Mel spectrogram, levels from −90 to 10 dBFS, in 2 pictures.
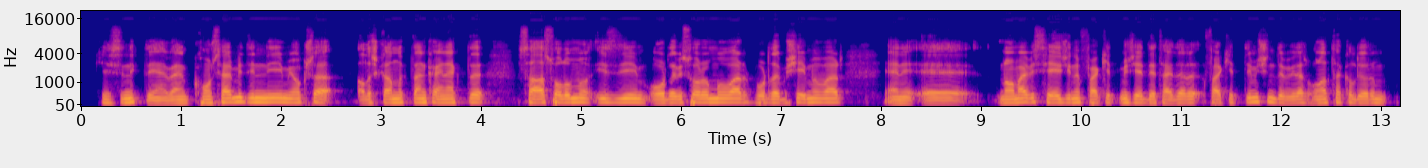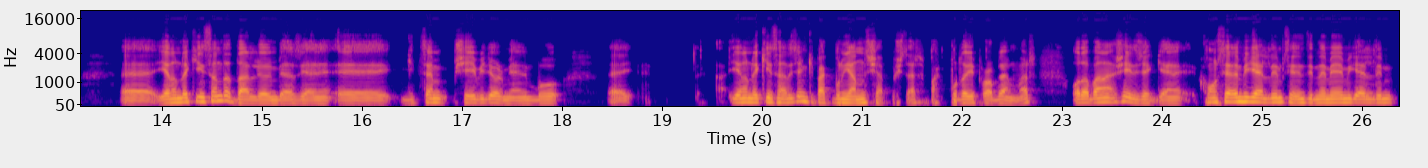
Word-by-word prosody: Kesinlikle. 115 0 -1
Yani, 90 0 -1
ben 100 +1 0
konser 110 +5 0
mi 140 0 +4
dinleyeyim 130 0 +4
yoksa 120 +1 0 0.2
alışkanlıktan 115 +3 +1
kaynaklı 120 0 0 0.3
sağı 115 -2 +2
solu 120 0 +2
mu 125 -1 +3
izleyeyim? 120 0 +1
Orada 105 +2 +1
bir - - +1
sorun 120 +1 +2
mu 125 0 +3
var? 120 -1 +1
Burada 115 -1 0
bir 110 - -6
şey 125 0 0
mi 125 +1 +1
var? 125 0 +1 0.4
Yani, 100 -1 -1
eee, 95 -1 -2 0.3
normal 110 +5 +3
bir - - -1
seyircinin 120 -2 0
fark 115 -2 -2
etmeyeceği 115 -2 -1
detayları 105 +1 -1
fark 105 - -3
ettiğim 120 +3 -2
için 140 -3 -1
de 110 - -1
biraz 110 +2 -1
ona 110 +2 -2
takılıyorum. 110 -3 -2 0.5
Eee, 85 -1 -1
yanımdaki 125 +7 +3
insanı 165 +4 +3
da 170 -5 0
darlıyorum 100 -1 +1
biraz. 95 0 -2
Yani, 95 -2 -2
eee, 95 -2 -3
gitsem 115 +6 -1
şeyi 115 -1 -1
biliyorum, 110 -3 0
yani, 95 0 -4
bu, 100 0 -3 0.5
eee, - - -5 0.8
a - - -21
yanımdaki 125 +1 +3
insana 125 -2 +1
diyeceğim 150 +6 +1
ki 130 - -8
"Bak, 110 +1 -1
bunu 115 -1 +2
yanlış 110 +2 +2
yapmışlar. 115 +1 -9
Bak, 100 +3 -10
burada 110 - 0
bir 110 - -1
problem 95 -4 -2
var." - - -5 0.3
O - - 0
da 120 - +3
bana 130 +1 +2
şey 150 +2 +1
diyecek 105 -5 -2
yani 95 -1 -2 0.2
"Konsere 130 +2 +3
mi 145 0 +8
geldim, 130 -1 +4
seni 115 -2 0
dinlemeye 115 +1 +2
mi 120 0 +2
geldim?" 115 0 -1
115 Hz, 180 wpm, -22 LUFS, 105-125 Hz, 0.8 s, mi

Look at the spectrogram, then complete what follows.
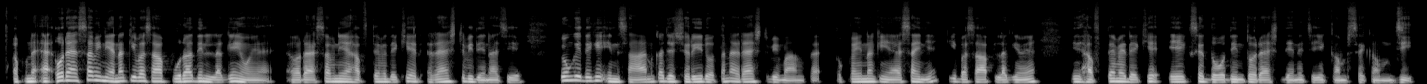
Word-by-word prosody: अपना 135 +2 +2
ए - - +6
और 180 +2 +5
ऐसा 180 +3 +2
भी 195 - +2
नहीं 170 - +4
है - - +4
ना 150 - +4
कि 170 +2 0
बस 160 -3 +1
आप 140 -2 +3
पूरा 135 +1 +4
दिन 145 -1 +3
लगे 115 +4 +1
हुए 105 -6 +2
हैं। 95 +2 -5 0.2
और 105 0 0
ऐसा 105 +6 0
भी - - +2
नहीं 130 - +4
है 120 - +1
हफ़्ते 125 +4 -3
में 125 - +2
देखिए 125 +5 -1
रेस्ट 125 +4 0
भी 130 - +3
देना 105 -2 0
चाहिए। 100 0 -4
क्योंकि 185 - -1
देखिए 170 +1 0
इंसान 120 -4 0
का 140 - -1
जो 130 -1 +3
शरीर 125 0 +1
होता 125 +3 -2
है 140 - -1
ना - - +1
रेस्ट 125 -1 -3
भी 115 - 0
माँगता 95 0 -5
है। - - -7 0.2
तो - - -12
कहीं 125 0 0
न 130 0 +4
कहीं 125 -3 -1
ऐसा 125 +5 -1
ही - - +2
नहीं 110 - 0
है 150 - -4
कि 135 - -5
बस 115 0 -4
आप 110 -1 0
लगे 110 +1 -1
हुए 110 +1 +1
हैं। 130 +1 -1 0.3
इ 130 - +2
हफ़्ते 120 +5 0
में 135 -1 +4
देखिए 120 +5 -1 0.2
1 120 +1 -4
से 130 - +1
2 110 -2 +1
दिन 110 0 +1
तो 115 - +2
रेस्ट 105 - -6
देने 105 0 -1
चाहिए 105 0 -3
कम 95 -1 -1
से 100 - -5
कम। 95 0 -3
जी। 105 -4 -2
125 Hz, 300 wpm, -20 LUFS, 110-135 Hz, 0.3 s, ए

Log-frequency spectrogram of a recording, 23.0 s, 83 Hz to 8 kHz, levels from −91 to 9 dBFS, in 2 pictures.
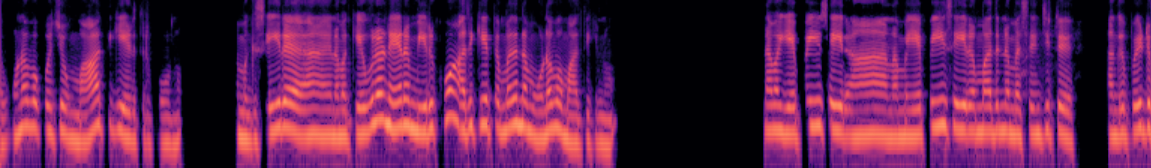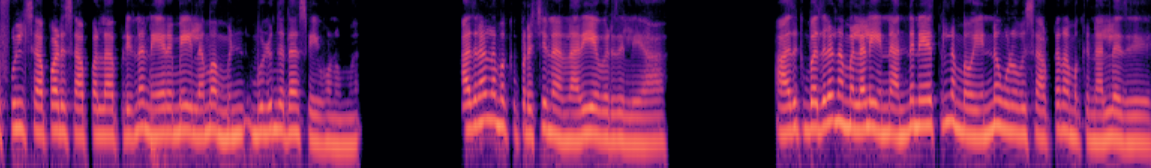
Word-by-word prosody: உணவ 250 +2 -1
கொஞ்சம் 215 -3 -3
மாத்திக்க 235 +3 0
எடுத்துட்டு 175 -2 -7
போகணும். 170 +1 -8 0.5
நமக்குச் 180 -3 -2
செய்ற 245 +3 +3 0.2
அ, - - +3 0.2
நமக்கு 200 +1 -2
எவ்வளவு 280 +5 +5
நேரம் 250 -1 +5
இருக்கோ 245 +9 0
அதுக்கேத்த 255 +1 -1
மாதிரி 260 +2 +3
நம்ம 220 -5 0
உணவ 235 +3 +2
மாத்திக்கணும். 165 -1 -6 1.5
நாம 230 0 0
எப்பயும் 260 +4 -1
செய்ற 225 -3 +4 0.2
ஆ - - +1 0.3
நாம 200 0 0
எப்பயும் 255 +5 0
செய்ற 230 -2 +3
மாதிரி 225 0 0
நாம 210 -1 0
செஞ்சுட்டு 215 0 -2 0.5
அங்க 205 +1 -1
போயிட்டு 235 +2 +2
ஃபுல் 245 -3 0
சாப்பாடு 225 +1 +1
சாப்பிடலாம் 205 0 -1
அப்புடீன்னா 205 +4 -3
நேரமே 215 +2 +1
இல்லாம 215 +2 0
மின் 205 +2 0 0.2
முழுங்கதான் 220 -1 0
செய்வோம் 170 -2 -5
நம்ம. 160 0 -6 1.2
அதனால 280 +6 +2
நமக்குப் 230 -5 -3
பிரச்சன 210 -1 -1
நெறைய 205 +3 +3
வருது 185 -1 -2
இல்லையா? 170 0 -4 1.3
அதுக்கு 235 +1 0
பதிலா 255 +4 +3
நம்மளால 245 -2 +4
என்ன 220 - +1
அந்த 215 +5 +1
நேரத்துல 265 +3 +1
நம்ம 220 -6 0
என்ன 235 +5 +1
உணவு 220 -2 -1
சாப்பிட்டா 195 +3 -4
நமக்கு 195 -3 -5
நல்லது. 175 -2 -1
220 Hz, 150 wpm, -23 LUFS, 200-240 Hz, 1.5 s, எவ்வளவு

